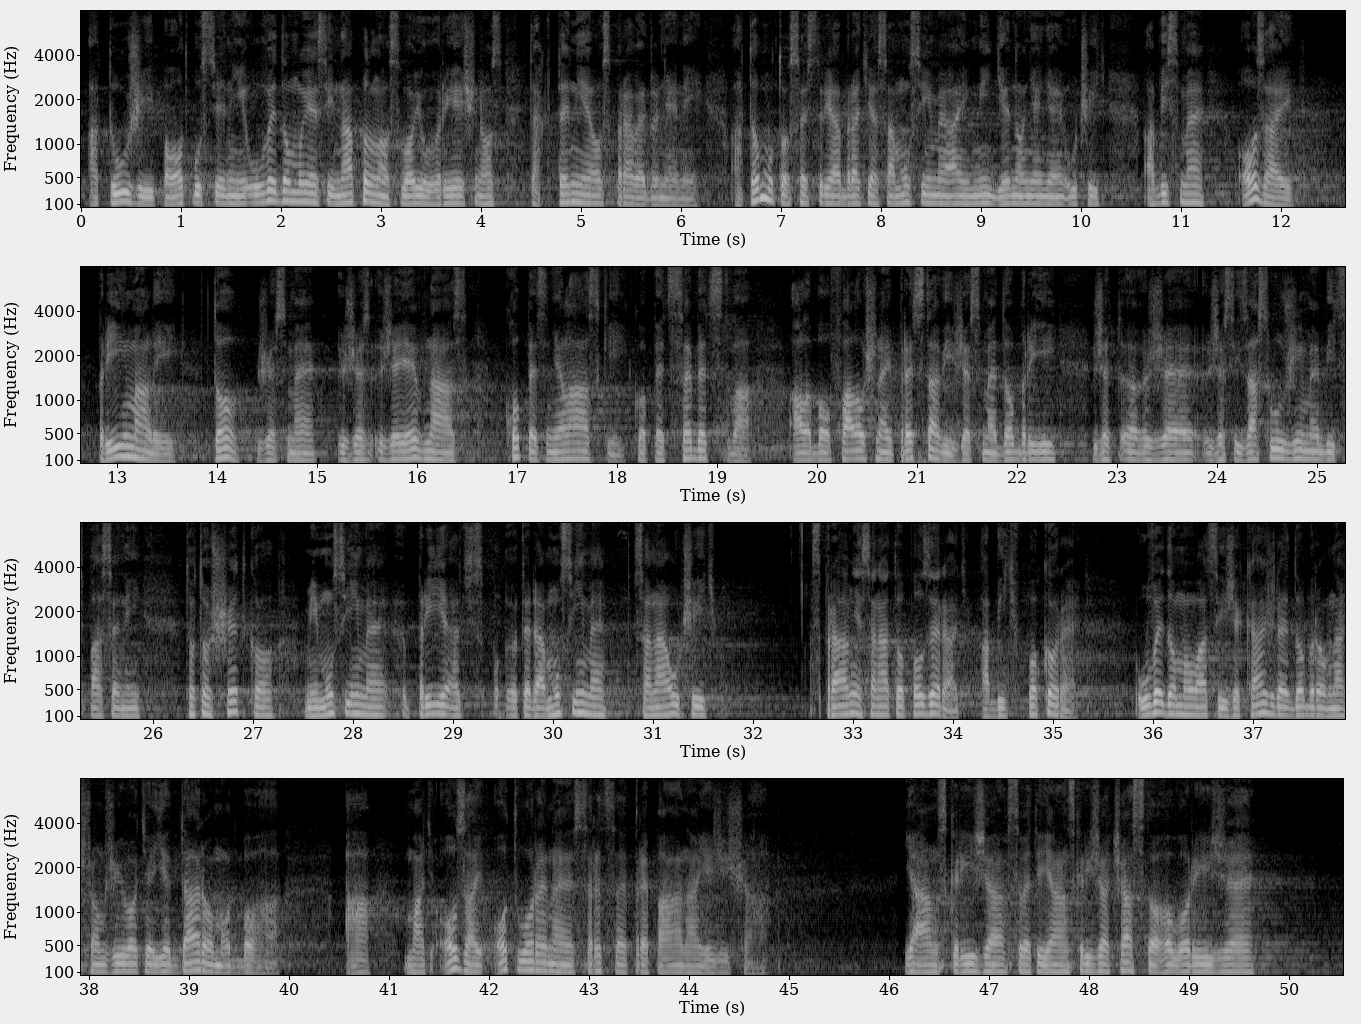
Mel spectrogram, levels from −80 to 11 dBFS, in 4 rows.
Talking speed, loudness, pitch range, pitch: 120 wpm, -22 LUFS, 105-125 Hz, 115 Hz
